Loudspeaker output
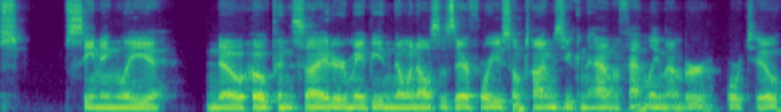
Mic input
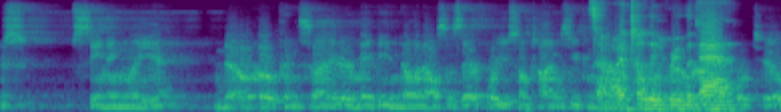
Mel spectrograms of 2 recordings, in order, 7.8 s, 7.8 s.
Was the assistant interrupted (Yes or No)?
Yes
